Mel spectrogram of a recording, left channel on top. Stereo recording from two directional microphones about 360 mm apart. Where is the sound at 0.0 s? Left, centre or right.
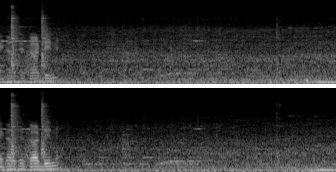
Centre.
